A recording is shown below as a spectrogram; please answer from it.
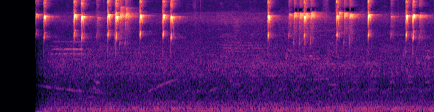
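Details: Gray squirrel chirping loudly: sharp, clicky chirps repeated in short uneven runs about every half second, with steady low background rumble and faint gliding whistles underneath.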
